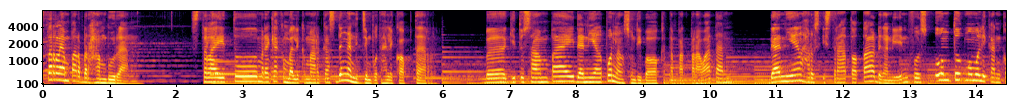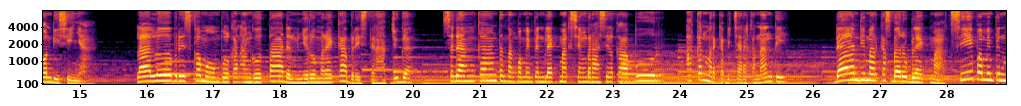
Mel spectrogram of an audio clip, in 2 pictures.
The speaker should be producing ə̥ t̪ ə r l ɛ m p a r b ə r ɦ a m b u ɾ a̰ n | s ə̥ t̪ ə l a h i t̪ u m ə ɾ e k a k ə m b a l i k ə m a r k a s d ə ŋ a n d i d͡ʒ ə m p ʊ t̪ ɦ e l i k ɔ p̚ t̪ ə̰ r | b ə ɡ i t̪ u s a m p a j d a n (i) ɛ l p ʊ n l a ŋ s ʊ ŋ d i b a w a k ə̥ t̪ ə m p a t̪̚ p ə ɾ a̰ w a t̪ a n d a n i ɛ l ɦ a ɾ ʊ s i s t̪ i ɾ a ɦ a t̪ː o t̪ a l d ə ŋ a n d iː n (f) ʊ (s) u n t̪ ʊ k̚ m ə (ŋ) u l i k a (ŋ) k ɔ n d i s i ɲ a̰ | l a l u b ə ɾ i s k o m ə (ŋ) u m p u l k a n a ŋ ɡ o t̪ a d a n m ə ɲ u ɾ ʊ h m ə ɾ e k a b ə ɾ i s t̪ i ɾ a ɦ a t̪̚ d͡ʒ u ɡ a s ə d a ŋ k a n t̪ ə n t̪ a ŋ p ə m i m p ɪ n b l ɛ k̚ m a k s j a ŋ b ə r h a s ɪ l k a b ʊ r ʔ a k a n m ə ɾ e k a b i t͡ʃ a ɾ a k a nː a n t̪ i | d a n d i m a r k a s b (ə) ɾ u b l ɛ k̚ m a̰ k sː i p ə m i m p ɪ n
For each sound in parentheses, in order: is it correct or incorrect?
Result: correct, correct, correct, incorrect, incorrect, correct, incorrect

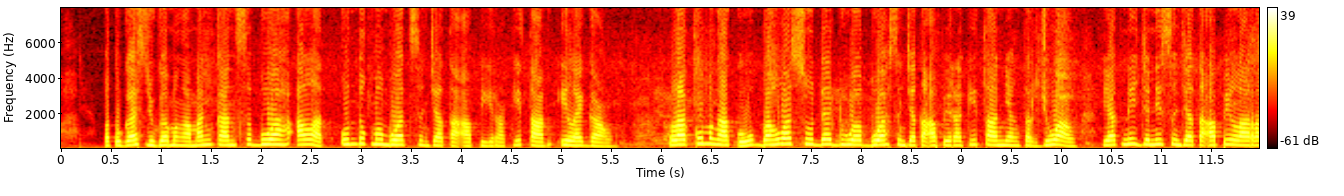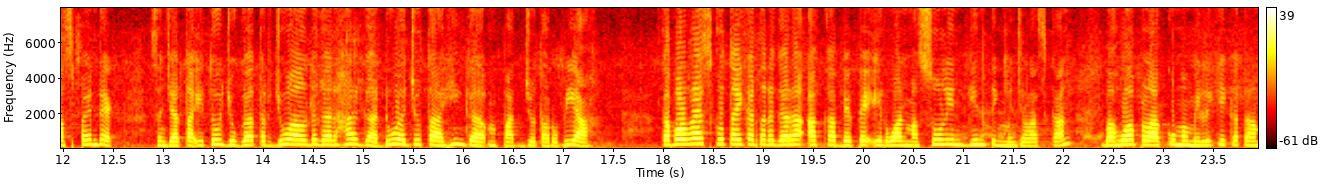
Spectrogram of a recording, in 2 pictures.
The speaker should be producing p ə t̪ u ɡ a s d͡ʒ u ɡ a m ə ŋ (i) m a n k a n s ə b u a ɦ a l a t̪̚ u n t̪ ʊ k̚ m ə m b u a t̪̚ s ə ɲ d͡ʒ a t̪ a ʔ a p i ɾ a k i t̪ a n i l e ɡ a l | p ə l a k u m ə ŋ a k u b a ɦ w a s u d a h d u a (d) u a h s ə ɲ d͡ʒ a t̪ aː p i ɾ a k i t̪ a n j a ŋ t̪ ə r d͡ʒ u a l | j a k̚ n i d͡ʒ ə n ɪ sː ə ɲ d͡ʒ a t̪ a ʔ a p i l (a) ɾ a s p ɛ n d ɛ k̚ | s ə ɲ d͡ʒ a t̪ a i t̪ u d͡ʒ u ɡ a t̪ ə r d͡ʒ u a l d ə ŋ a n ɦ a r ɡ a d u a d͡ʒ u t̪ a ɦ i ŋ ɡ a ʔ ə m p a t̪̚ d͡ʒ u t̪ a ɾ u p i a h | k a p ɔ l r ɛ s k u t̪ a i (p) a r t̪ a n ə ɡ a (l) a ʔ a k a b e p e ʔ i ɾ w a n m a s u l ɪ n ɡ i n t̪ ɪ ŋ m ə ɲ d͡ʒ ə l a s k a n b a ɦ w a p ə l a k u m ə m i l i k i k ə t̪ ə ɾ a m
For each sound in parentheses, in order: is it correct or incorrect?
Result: incorrect, incorrect, correct, incorrect, incorrect

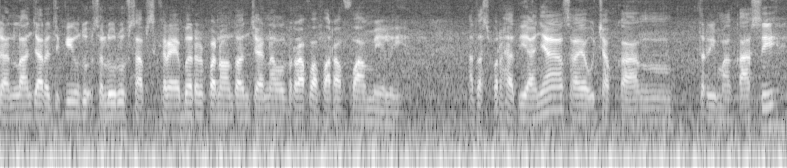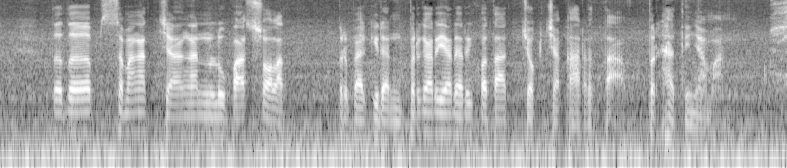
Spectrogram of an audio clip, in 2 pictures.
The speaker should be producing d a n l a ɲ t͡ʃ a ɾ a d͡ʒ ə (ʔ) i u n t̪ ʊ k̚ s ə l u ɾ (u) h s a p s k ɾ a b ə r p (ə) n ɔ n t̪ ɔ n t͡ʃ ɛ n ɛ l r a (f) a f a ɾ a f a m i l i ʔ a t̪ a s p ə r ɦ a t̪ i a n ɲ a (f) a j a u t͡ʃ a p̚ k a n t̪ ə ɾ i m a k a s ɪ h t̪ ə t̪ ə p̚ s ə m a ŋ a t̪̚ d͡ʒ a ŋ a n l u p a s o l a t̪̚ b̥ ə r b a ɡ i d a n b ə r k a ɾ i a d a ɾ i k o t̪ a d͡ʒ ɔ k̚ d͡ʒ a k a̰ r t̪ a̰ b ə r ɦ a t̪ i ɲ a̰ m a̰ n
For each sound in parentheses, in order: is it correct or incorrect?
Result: incorrect, incorrect, correct, correct, incorrect

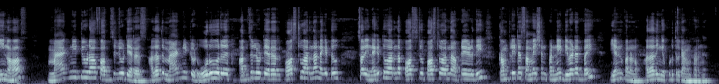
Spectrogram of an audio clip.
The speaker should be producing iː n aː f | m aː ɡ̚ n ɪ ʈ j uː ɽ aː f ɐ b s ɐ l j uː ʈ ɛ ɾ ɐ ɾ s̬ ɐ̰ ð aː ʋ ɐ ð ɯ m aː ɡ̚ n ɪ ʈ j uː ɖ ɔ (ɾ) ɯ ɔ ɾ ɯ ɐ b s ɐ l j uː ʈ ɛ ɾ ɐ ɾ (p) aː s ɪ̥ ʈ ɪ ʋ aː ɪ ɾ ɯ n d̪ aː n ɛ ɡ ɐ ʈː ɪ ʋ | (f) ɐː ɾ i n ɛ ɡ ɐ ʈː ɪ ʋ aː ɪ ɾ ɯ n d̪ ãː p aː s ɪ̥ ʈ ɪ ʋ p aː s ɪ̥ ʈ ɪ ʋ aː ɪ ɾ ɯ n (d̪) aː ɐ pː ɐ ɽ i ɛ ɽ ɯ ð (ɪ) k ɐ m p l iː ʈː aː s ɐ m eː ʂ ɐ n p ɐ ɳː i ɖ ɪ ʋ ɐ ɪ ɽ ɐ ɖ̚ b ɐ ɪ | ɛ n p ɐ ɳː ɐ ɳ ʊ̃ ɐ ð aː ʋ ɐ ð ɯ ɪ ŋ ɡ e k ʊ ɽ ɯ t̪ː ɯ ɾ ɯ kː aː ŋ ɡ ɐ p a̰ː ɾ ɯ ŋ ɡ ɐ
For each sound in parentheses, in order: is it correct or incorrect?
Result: correct, correct, incorrect, correct, incorrect

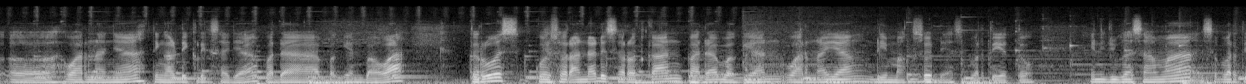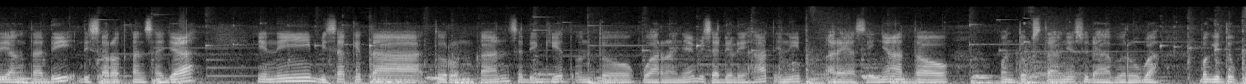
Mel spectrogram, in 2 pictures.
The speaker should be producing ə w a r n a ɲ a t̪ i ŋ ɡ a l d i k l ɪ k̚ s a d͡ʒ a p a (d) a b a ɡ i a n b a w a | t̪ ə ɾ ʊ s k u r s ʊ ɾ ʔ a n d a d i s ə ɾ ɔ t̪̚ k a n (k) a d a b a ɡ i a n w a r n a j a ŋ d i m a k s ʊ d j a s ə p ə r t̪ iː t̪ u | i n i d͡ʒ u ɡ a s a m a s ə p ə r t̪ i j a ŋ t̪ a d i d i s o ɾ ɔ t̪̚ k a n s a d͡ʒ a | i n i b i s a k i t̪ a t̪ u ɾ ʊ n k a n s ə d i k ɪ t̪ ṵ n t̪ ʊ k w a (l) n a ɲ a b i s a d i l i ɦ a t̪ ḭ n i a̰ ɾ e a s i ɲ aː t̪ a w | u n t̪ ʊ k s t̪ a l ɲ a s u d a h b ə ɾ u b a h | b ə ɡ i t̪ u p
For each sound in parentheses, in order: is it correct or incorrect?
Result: correct, incorrect, incorrect

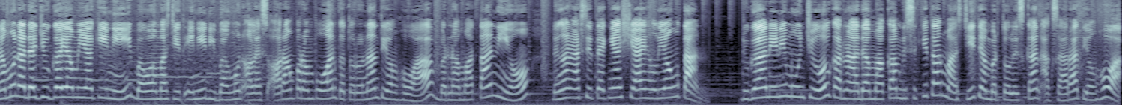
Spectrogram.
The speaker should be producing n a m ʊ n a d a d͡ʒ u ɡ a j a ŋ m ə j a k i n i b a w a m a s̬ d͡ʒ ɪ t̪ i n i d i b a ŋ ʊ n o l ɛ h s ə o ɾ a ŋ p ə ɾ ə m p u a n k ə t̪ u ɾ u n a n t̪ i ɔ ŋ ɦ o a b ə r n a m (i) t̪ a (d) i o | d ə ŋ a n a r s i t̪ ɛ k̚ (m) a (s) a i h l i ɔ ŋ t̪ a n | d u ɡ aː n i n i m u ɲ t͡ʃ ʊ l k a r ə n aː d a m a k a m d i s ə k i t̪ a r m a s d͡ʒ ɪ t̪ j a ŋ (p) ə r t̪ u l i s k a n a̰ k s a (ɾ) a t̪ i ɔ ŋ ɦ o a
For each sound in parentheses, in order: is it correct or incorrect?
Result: incorrect, incorrect, incorrect, incorrect, incorrect, correct

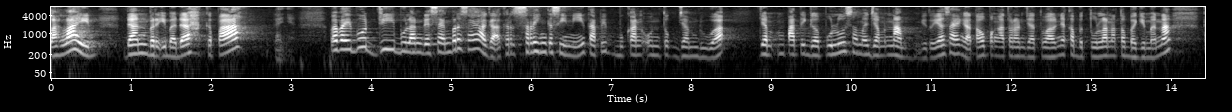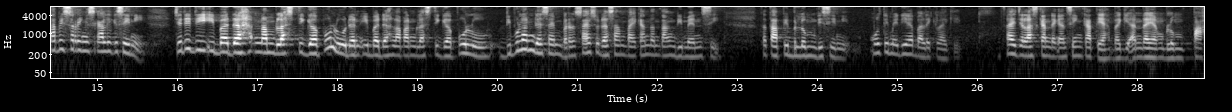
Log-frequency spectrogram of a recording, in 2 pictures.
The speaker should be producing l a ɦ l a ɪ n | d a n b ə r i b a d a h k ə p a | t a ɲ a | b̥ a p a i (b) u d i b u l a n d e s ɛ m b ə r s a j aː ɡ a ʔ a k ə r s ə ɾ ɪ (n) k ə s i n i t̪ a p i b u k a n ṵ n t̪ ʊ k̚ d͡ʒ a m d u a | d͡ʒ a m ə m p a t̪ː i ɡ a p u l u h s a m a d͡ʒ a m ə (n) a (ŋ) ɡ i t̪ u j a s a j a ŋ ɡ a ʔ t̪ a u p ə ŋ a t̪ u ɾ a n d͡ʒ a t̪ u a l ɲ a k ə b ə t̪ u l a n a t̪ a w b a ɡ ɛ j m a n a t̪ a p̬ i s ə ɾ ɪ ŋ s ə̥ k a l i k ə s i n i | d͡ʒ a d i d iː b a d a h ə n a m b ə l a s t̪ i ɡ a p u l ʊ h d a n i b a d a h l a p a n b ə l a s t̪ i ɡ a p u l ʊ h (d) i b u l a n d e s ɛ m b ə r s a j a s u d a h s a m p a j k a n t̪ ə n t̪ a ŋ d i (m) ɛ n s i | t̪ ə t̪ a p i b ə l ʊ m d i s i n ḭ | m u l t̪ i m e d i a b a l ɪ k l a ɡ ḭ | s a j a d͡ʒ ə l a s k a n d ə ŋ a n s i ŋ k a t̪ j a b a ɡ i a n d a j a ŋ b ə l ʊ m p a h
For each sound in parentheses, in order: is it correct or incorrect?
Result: correct, incorrect, correct, incorrect, correct, correct

